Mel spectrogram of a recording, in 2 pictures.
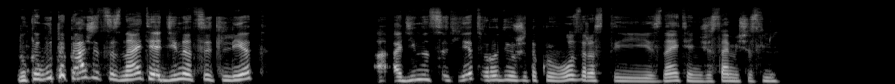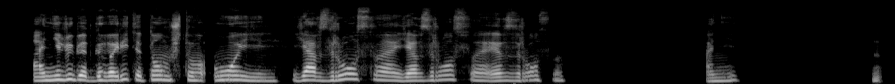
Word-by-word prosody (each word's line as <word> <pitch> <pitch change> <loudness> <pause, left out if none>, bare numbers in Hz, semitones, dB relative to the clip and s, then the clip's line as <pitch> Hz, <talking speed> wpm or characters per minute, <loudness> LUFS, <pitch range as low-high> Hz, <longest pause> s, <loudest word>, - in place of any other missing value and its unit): Ну, 185 +2 +1
как 240 +3 +2
будто 310 - +2
кажется, 285 -3 +2
знаете, 225 +5 +5
11 220 0 +2
лет 210 +8 +4 1.2
А, - - -4
11 195 +1 -2
лет 225 +4 -2
вроде 200 +1 -2
уже 185 -2 -2
такой 185 -1 -4
возраст, 180 0 0
и 150 -3 -6
знаете, 165 +4 -1
они 145 -2 -5
же 145 - -7
сами 155 +2 -1
щас 150 0 -7
лю 155 -1 -6 1.5
они 190 +5 +3
любят 210 -5 +3
говорить 195 +4 +2
о 205 - +1
том, 210 +2 0
что: 190 -3 -2
"Ой, 185 -5 -1
я 200 +3 +4
взрослая, 205 +1 -1
я 170 +1 +3
взрослая, 190 -1 -4
я 170 - +2
взрослая". 175 - -8 1.4
Они 165 +5 -7 1.3
Н - - -12
190 Hz, 120 wpm, -22 LUFS, 170-215 Hz, 1.5 s, знаете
